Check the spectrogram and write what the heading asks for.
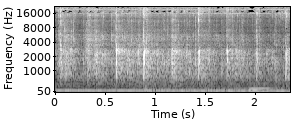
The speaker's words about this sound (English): Clap your hands for Auntie.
